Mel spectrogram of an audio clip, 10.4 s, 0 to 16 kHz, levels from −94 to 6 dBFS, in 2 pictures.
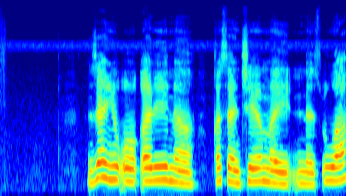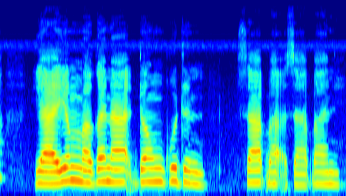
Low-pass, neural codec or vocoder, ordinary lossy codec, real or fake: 14.4 kHz; none; none; real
